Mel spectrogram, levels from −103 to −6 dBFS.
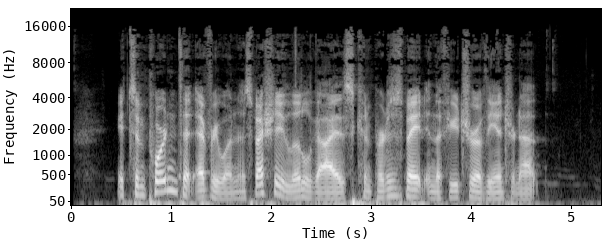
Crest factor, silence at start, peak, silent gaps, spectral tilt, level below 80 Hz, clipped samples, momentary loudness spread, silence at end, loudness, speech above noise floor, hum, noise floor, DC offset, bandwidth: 20 dB; 0.45 s; -2 dBFS; none; -4.5 dB/octave; -40 dBFS; under 0.1%; 9 LU; 0.65 s; -20 LUFS; 40 dB; none; -60 dBFS; under 0.1%; 16 kHz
